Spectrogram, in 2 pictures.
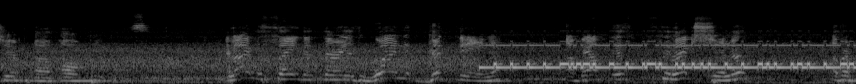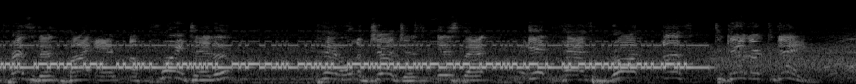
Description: RTTY (45.45 baud, 170 Hz shift), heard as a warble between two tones, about 880 Hz centre, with radio static. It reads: VE1PW DE VA6KRS TNX FER QSO MARCO, 73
